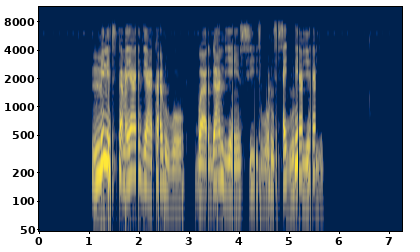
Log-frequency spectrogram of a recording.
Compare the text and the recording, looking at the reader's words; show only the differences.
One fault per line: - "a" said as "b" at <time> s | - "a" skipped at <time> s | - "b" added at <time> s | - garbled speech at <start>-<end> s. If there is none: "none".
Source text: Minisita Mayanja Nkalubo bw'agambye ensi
- garbled speech at 4.4-5.5 s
